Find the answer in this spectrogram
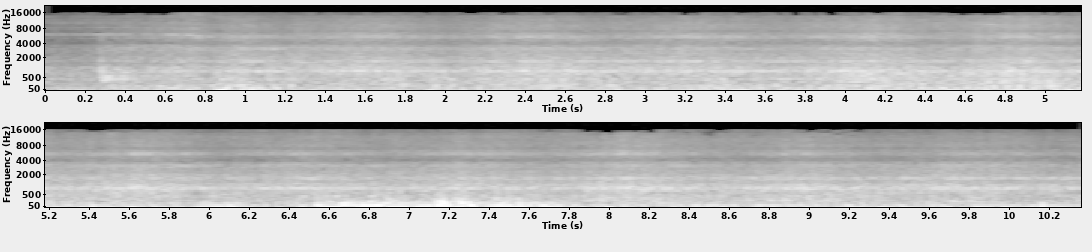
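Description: Long Island Rail Road train passing at speed: a steady rushing rumble of wheels on rail that builds and is heaviest a few seconds before the end.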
